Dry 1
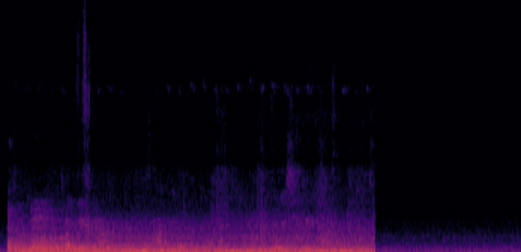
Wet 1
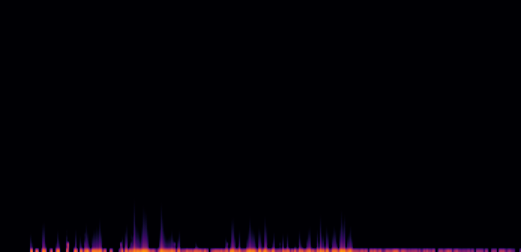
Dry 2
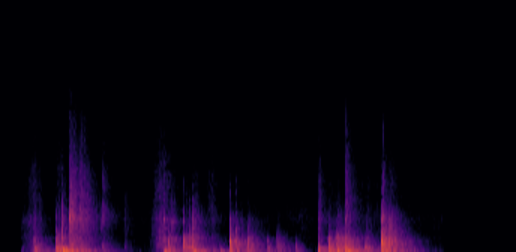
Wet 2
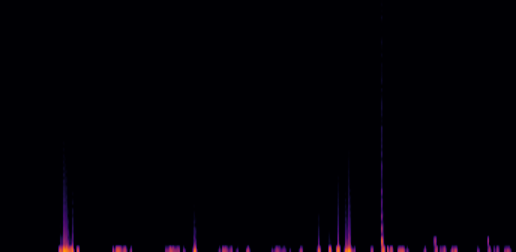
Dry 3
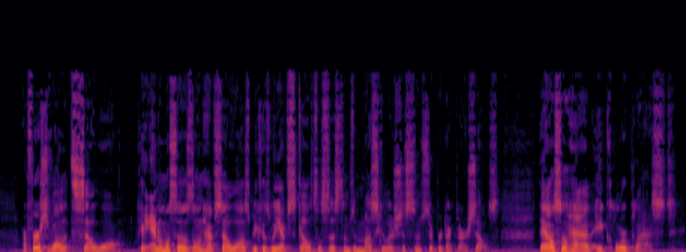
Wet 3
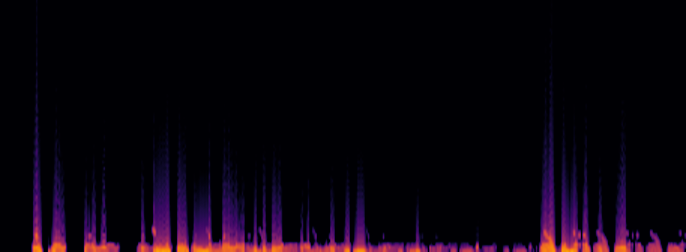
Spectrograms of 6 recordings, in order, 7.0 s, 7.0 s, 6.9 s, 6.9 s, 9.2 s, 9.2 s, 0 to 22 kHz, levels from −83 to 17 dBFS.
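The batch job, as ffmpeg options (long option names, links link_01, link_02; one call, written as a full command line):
ffmpeg -i in.wav -filter_complex "[0:a]afftfilt=real='re*gte(hypot(re,im),0.251)':imag='im*gte(hypot(re,im),0.251)':win_size=1024:overlap=0.75,lowshelf=frequency=260:width_type=q:width=1.5:gain=10,asplit=2[link_01][link_02];[link_02]adelay=708,lowpass=frequency=2100:poles=1,volume=-18.5dB,asplit=2[link_03][link_04];[link_04]adelay=708,lowpass=frequency=2100:poles=1,volume=0.51,asplit=2[link_05][link_06];[link_06]adelay=708,lowpass=frequency=2100:poles=1,volume=0.51,asplit=2[link_07][link_08];[link_08]adelay=708,lowpass=frequency=2100:poles=1,volume=0.51[link_09];[link_01][link_03][link_05][link_07][link_09]amix=inputs=5:normalize=0,asplit=2[link_10][link_11];[link_11]aeval=exprs='clip(val(0),-1,0.0237)':channel_layout=same,volume=-3dB[link_12];[link_10][link_12]amix=inputs=2:normalize=0,volume=6.5dB" out.wav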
